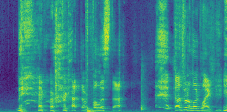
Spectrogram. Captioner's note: chuckling; laughs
